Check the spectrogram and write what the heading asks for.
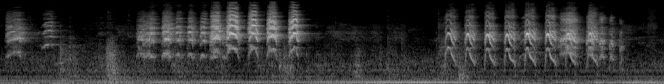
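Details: Sun conure (Aratinga solstitialis) chicks, just starting to eat, give rapid, rasping squawks in two bursts while begging for food.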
